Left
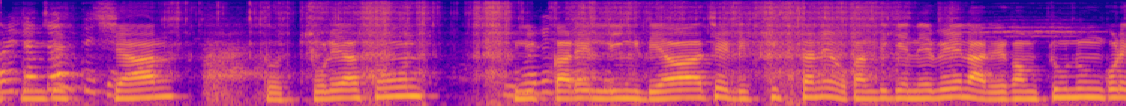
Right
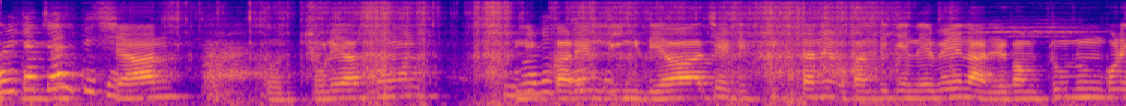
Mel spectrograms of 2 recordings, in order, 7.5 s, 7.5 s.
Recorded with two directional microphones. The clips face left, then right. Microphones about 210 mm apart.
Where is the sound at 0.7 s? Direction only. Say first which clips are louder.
Left 5 dB; 45° left (ahead or behind).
